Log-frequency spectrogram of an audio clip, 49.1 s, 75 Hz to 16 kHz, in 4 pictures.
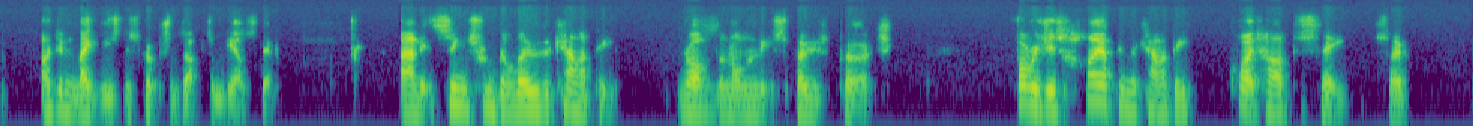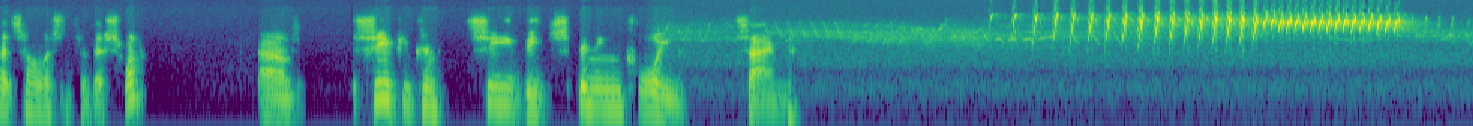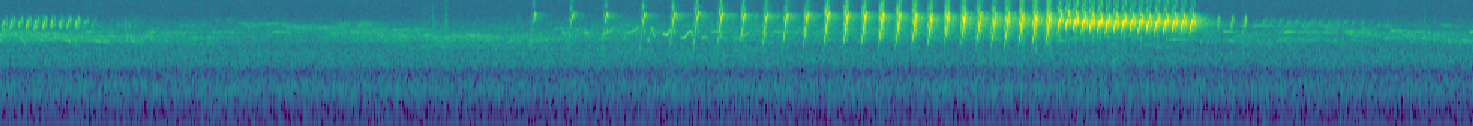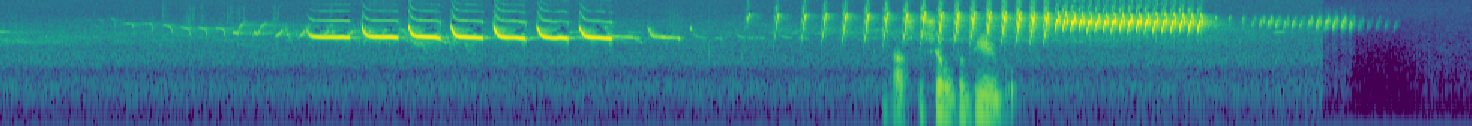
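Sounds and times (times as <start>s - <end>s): bird trilling: 20.4s - 25.3s, 29.0s - 35.0s, 39.2s - 48.2s.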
